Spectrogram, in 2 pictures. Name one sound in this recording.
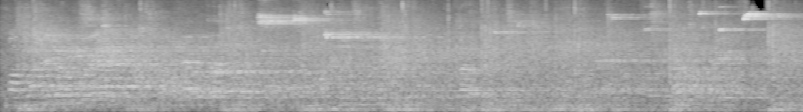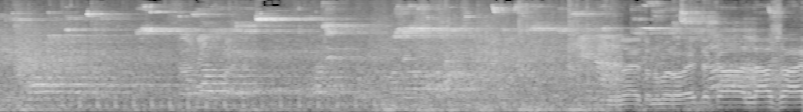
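Sneakers squeak on a court.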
